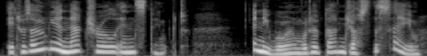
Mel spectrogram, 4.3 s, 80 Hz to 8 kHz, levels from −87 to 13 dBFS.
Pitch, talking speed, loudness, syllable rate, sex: 240 Hz, 195 wpm, -16 LUFS, 5.7 syllables/s, female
